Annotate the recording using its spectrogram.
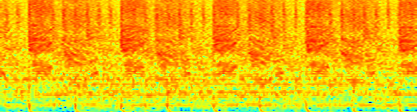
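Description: Dark hard-techno track played on synthesizers and drum machine: a steady four-on-the-floor kick drum, about two beats a second, each hit dropping in pitch, under sustained droning synth chords and recurring harsh noisy swells in the highs.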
